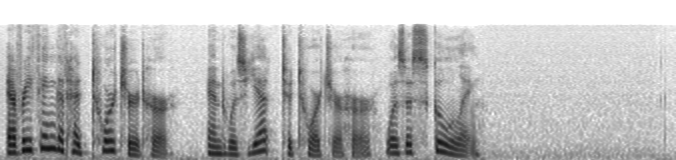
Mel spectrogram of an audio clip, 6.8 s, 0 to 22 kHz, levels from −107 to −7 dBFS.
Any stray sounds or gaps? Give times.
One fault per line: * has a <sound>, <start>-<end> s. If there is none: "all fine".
all fine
